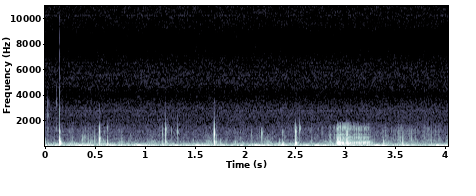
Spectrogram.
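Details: Bowel sounds (borborygmi) that came on suddenly, neither hungry nor too full, felt in the pit of the gut and easing after a snack: low gurgling rumbles with scattered pops and a brief bubbling run.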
